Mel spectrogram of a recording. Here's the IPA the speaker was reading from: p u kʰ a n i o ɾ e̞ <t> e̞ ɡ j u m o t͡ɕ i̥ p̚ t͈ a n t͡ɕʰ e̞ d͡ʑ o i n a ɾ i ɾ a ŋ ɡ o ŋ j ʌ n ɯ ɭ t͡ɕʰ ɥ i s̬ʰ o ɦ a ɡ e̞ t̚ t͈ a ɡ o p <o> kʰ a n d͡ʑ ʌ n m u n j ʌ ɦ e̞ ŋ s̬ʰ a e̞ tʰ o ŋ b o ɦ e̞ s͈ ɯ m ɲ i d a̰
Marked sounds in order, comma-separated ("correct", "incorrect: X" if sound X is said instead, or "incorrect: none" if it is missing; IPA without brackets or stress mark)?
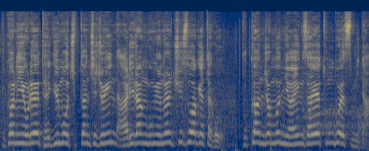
correct, incorrect: u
